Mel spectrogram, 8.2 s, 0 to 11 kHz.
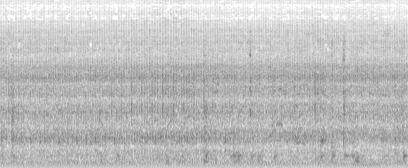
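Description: Massey Ferguson 375 tractor's four-cylinder diesel engine running steadily, with a few faint ticks in the second half.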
